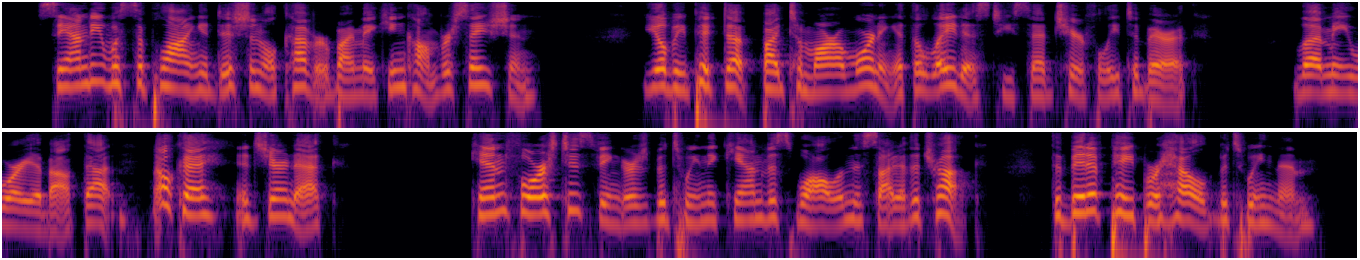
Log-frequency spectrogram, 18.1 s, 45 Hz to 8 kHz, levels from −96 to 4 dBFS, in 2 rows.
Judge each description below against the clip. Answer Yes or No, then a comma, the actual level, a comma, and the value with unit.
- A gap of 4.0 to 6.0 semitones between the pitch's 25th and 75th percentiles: Yes, average, 5.0 semitones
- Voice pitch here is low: No, high, 220 Hz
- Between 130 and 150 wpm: No, average, 175 wpm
